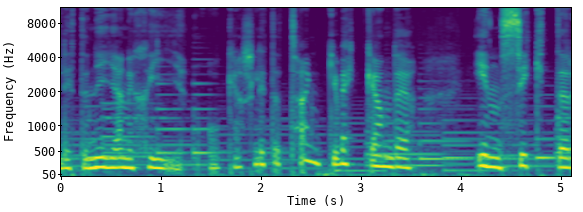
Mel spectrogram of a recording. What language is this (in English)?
Swedish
